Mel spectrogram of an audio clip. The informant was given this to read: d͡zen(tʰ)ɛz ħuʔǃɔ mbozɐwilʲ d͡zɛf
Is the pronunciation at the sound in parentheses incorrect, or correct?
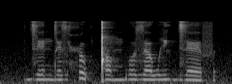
incorrect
